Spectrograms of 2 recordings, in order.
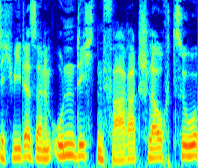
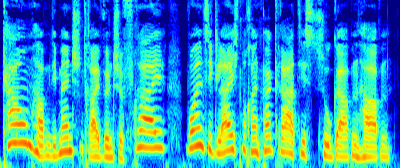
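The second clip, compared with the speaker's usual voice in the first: much higher, squeaky and grumbling; a tiny fairy fed up with greedy humans; 8 semitones higher than usual. Acted. Fairy complaining about humans.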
